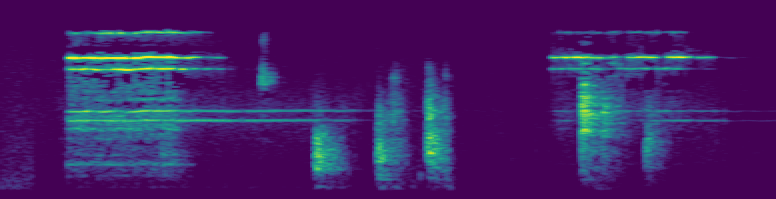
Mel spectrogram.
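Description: A telephone rings in two long bursts of bright, buzzing bell tone separated by a short gap, loud and steady, with no talk over the rings.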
